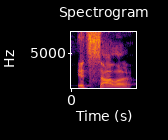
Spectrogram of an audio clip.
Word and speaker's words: Saleh: Do you think they would even think about going to a defensive coach, maybe like the 49ers defensive coordinator, Robert Saleh? Am I saying that correctly? – It's Saleh, and nobody knows how to pronounce that.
